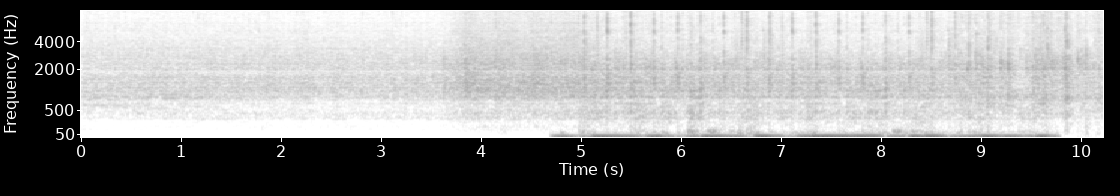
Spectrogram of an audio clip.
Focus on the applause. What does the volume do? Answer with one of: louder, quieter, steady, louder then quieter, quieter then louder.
louder.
